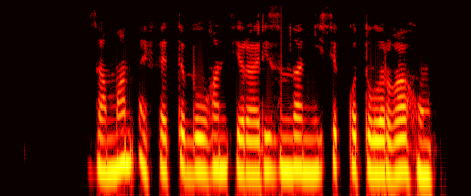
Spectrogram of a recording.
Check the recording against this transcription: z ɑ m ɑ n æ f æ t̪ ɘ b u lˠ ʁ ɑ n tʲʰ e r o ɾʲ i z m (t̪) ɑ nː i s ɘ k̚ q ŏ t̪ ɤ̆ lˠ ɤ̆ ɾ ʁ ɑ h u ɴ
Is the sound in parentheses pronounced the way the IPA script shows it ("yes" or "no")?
no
